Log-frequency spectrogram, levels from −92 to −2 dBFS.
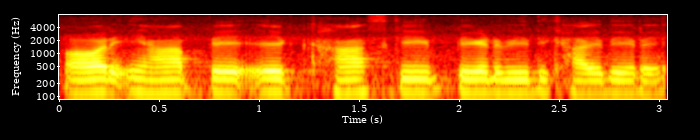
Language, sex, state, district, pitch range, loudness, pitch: Hindi, male, Bihar, Kaimur, 120-125 Hz, -20 LUFS, 125 Hz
